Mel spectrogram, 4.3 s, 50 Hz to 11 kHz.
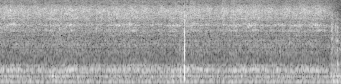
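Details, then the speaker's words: Mazda ring and pinion gear set, about 0.0007 in runout, backlash 0.003-0.0033 in, turned by hand without lubrication: quiet even hiss of teeth with no grinding, one light tap; smooth, properly set-up gear mesh. "as you can hear this gear is very quiet in operation unlike the gear we had posted just the other day very smooth"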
